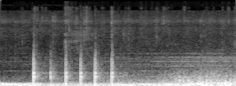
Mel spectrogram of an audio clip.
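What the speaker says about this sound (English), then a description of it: "Mickey knocked on the door." Six sharp knocks on a door in quick, slightly uneven succession at night, moderately close, followed by a low room hum with no voices.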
